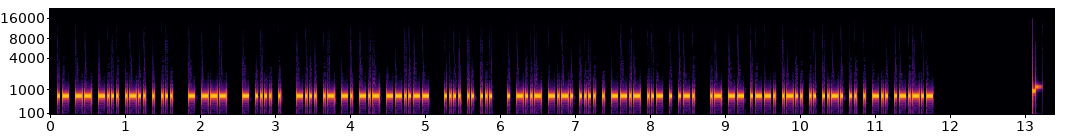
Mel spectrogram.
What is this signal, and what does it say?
Morse code, heard as a keyed tone, about 37 wpm, 700 Hz. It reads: AMBLES TO THE BANK, HIS EXCHEQUER AMPLIFIED.
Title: Pangram Challenge v2 - 40wpm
